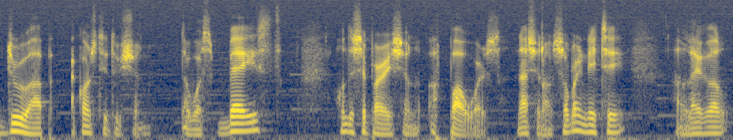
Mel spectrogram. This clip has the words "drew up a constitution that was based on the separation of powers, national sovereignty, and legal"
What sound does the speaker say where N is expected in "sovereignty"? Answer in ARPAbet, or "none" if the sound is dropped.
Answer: none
